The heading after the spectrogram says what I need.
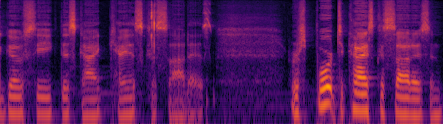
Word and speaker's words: Cosades: I know it's Kais, but I don't know how to pronounce this last name. So I always just say casades, even though it's probably couses.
